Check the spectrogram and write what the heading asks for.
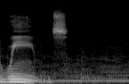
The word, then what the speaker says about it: Wemyss: Number 10, Wemyss, pronounced Weems, and it isn't a family name at all, it's a hole in the rock, Gaelic Uaim, cave.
